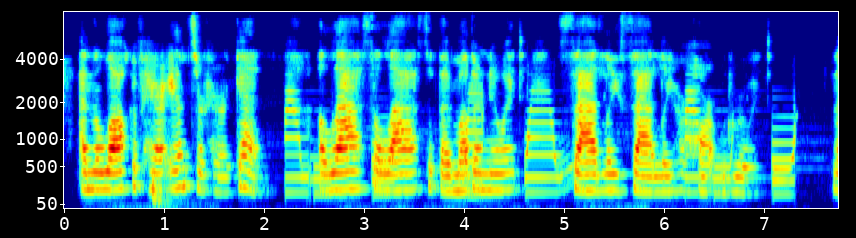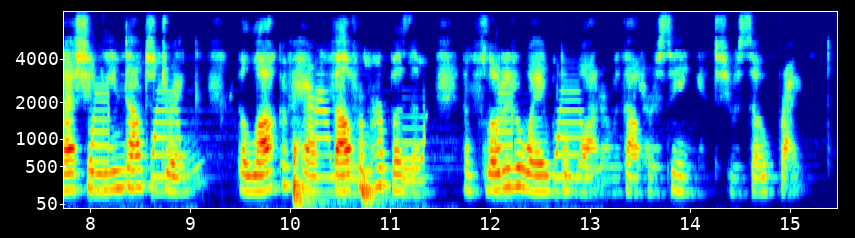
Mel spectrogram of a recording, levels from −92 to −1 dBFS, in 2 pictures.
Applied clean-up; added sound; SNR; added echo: none; Guitar; 14 dB; reverberation time 0.3 s.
